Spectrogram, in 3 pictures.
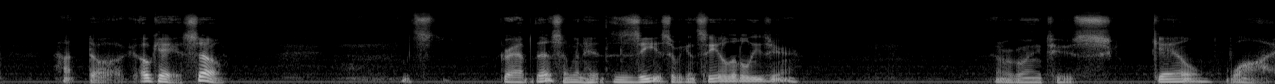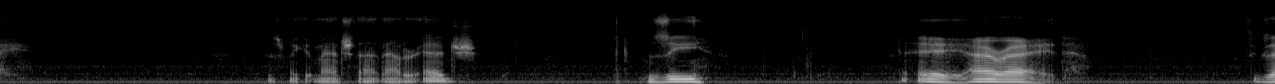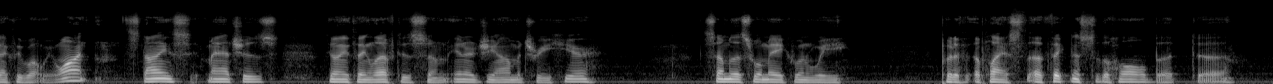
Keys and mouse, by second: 3.0-6.7 right drag, 6.7 z, 10.2-12.2 middle drag, 12.2 s, 15.7-19.5 middle drag, 19.5 z, 22.4 a, 23.7-38.2 middle drag.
